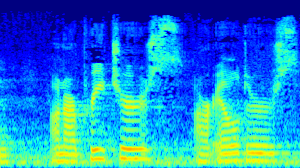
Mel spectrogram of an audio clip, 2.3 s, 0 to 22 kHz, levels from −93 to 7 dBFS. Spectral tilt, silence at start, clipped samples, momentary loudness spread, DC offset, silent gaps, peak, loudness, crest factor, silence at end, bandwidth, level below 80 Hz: -4.5 dB/octave; 0 s; under 0.1%; 7 LU; under 0.1%; none; -8 dBFS; -26 LUFS; 18 dB; 0 s; 15.5 kHz; -58 dBFS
